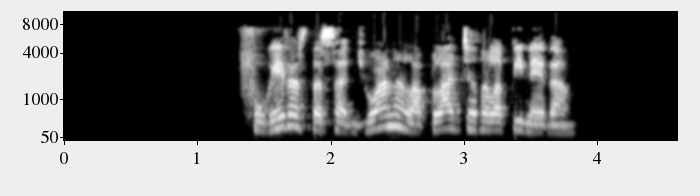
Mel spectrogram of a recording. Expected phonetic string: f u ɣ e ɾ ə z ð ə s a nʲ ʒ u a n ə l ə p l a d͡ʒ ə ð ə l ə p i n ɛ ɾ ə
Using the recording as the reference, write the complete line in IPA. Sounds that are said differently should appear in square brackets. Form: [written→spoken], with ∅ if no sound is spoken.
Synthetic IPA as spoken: f u ɣ e ɾ ə z ð ə s a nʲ ʒ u a n ə l ə p l a d͡ʒ ə ð ə l ə p i n ɛ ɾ ə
